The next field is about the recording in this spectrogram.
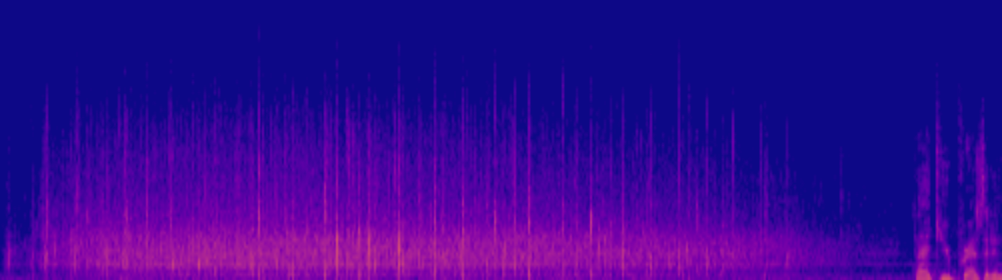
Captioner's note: applause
